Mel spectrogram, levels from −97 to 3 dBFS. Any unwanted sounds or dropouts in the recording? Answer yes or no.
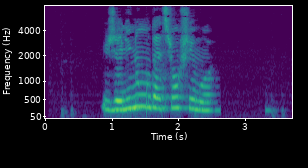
no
